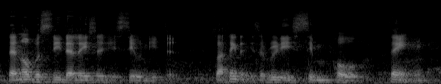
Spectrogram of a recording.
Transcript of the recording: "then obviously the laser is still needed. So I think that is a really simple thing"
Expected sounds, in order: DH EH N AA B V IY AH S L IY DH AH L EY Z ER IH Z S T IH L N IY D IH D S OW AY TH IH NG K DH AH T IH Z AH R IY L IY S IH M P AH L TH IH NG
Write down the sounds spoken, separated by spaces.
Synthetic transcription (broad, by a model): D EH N AA B V IY AH S L IY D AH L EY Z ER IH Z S T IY L N IY D IH D S OW AY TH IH NG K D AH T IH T AH R IY L IY S IH M P AH L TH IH NG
